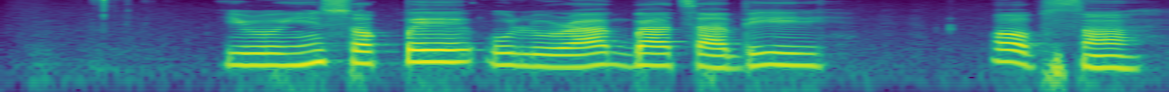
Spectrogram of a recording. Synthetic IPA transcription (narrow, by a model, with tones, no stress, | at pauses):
i˨ɾo˨j̃ĩ˨˦sɔ˧k͡pe˦o˧lu˨ɾa˨˦ɡ͡ba˧˦ta˨bi˨˦ | ɔ˦˨bsã˧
